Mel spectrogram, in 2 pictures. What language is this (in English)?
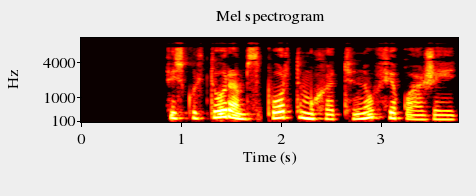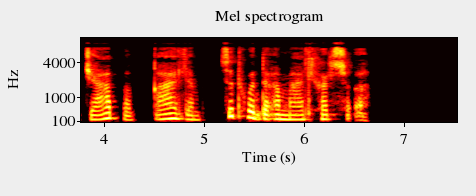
Kabardian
